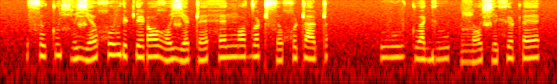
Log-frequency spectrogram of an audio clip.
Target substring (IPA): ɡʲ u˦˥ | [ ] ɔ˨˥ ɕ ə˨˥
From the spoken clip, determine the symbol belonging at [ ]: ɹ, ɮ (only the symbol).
ɮ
